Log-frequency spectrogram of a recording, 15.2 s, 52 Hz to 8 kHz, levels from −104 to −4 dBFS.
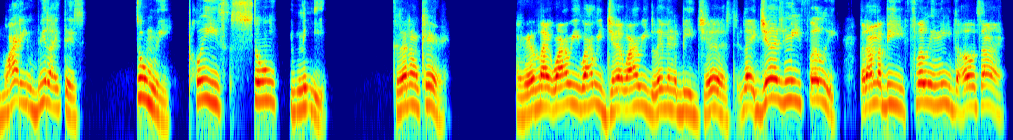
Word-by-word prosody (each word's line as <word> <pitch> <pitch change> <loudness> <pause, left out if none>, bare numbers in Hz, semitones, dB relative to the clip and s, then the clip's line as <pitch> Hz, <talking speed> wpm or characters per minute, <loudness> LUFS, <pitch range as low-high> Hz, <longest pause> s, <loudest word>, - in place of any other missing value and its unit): "Why 155 - -1
do 200 - -4
you 180 -3 -7
be 180 +9 -3
like 170 -4 -3
this?" 120 -5 -5 0.8
"Sue 245 -1 +6
me, 125 - -2 0.2
please 215 -6 +1
sue 215 -1 +1 0.2
me 150 - -3 1.0
'Cause 150 - -1
I 175 - +8
don't 180 -2 0
care." 170 - -2 1.0
And 120 +1 -5
they're 145 +3 +4
like, 175 0 +4
"Why 175 +3 +5
are 195 - 0
we 190 -3 -3
why 175 +1 +4
are 190 - -3
we 190 -3 -5
ju 150 +4 +1
why 160 +1 +3
are 180 - 0
we 180 -3 -6
living 155 +4 -1
to 150 - -2
be 140 -1 -4
judged?" 130 0 -1
Like, 155 +2 +1
judge 220 +6 +5
me 220 -1 -1
fully, 195 - 0 0.3
but - - +2
I'm 190 +3 +2
gonna 195 - +2
be 185 -3 -3
fully 200 +5 +1
me 190 0 -5
the 160 - -3
whole 180 +1 +1
time. 175 -7 -4
175 Hz, 180 wpm, -22 LUFS, 145-195 Hz, 1.0 s, I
